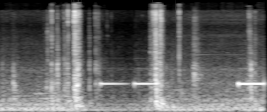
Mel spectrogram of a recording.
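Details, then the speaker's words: Keys jingle and the dash chime sounds, then one sharp click with no cranking or start on a towed-in car that has good healthy battery power. Starter fault suspected but not confirmed. "Just a click. I hear the starter clicking. Y'all remember that last starter diagnostic we did on that, what was that, a Jeep Cherokee? It just clicks. It's the same sound this is making."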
